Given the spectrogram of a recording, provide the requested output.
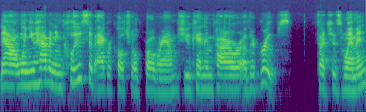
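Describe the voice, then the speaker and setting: In an ordinary speaking voice of medium pitch, a woman speaks at a moderate pace with ordinary pitch variation. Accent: American. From rural Virginia, US. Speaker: army veteran and farmer. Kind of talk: interview.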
